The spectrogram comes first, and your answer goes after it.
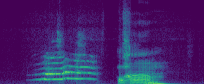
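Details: Indoor Ragdoll cat Milky, reportedly furious with his sneezing, hay-fever-stricken owner, gives a wavering, slightly rising meow lasting about a second, followed after a short pause by a lower, falling, rough-edged sound.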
